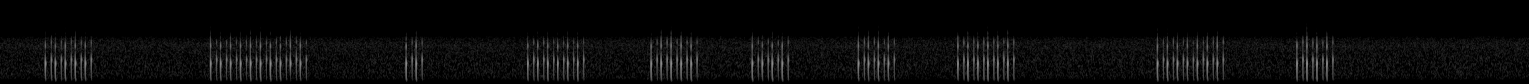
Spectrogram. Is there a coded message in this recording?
Yes: pulse dialling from 0.5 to 13.3 s, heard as clicks on a phone line, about 10 pulses a second, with phone line noise. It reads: 5 0 2 6 5 4 4 6 7 4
